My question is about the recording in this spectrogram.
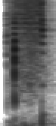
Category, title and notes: Sound effects > Objects / House appliances
Recording of a person blowing into a straw, loaded with a spitball and firing it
